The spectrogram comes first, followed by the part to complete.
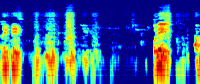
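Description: Speech: a voice talking in short phrases, with a brief quiet gap just past the middle.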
